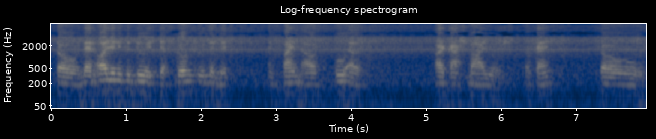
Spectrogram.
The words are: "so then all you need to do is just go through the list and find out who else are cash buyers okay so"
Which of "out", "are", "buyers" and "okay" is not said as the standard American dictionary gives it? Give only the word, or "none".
buyers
